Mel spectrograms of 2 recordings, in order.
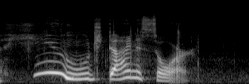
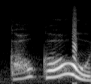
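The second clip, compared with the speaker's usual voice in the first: urging; 7 semitones higher, 7 dB louder than usual. A narrator's reading. Sister urging him on.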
